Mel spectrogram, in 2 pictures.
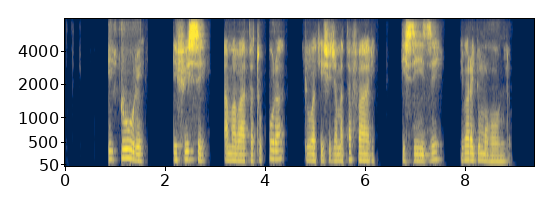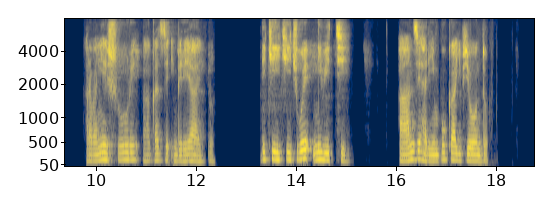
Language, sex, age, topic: Rundi, female, 36-49, education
